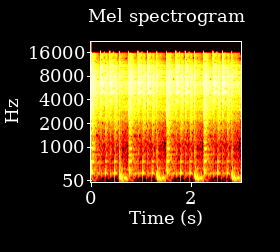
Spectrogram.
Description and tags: FinalBreak Haine
Another break from the famous Amen Break
amen, bass, breakbeat, dnb, drum, drum-and-bass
